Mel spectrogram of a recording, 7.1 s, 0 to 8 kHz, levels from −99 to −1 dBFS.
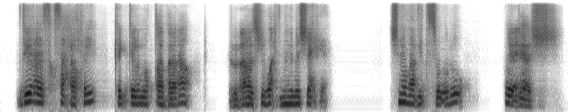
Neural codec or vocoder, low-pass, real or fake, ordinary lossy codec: codec, 16 kHz, 0.5 kbps, FreqCodec, smaller model; 7.2 kHz; fake; none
